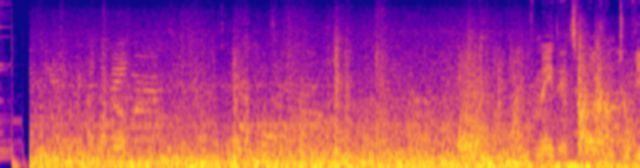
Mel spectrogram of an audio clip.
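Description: Steady low rumble of airliner and jet-bridge ambience at the aircraft door as passengers disembark, with their voices and chatter around it, clearer near the end.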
